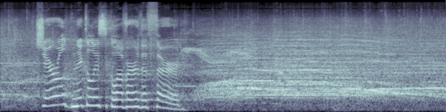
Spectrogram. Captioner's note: attendees applauding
